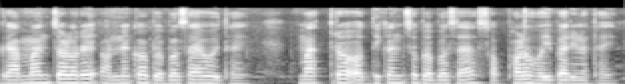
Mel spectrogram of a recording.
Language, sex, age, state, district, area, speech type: Odia, male, 18-30, Odisha, Nayagarh, rural, spontaneous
